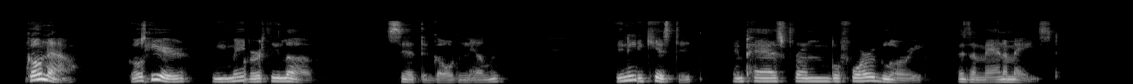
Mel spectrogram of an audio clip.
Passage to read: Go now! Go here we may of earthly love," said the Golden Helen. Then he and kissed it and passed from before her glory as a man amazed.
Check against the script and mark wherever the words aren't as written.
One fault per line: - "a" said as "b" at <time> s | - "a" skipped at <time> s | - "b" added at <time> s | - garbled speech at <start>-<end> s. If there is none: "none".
none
